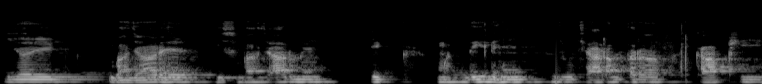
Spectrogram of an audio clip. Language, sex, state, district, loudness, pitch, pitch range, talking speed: Hindi, male, Bihar, Jamui, -29 LUFS, 115 Hz, 110-115 Hz, 120 wpm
